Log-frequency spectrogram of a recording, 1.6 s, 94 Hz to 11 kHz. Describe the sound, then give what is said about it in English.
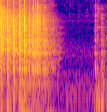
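Dice clatter and rattle across a hard table in a quick burst of sharp clicks, then settle into silence with a roll of 10, before a soft shuffle near the end. “I got a 10 on the dice.”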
